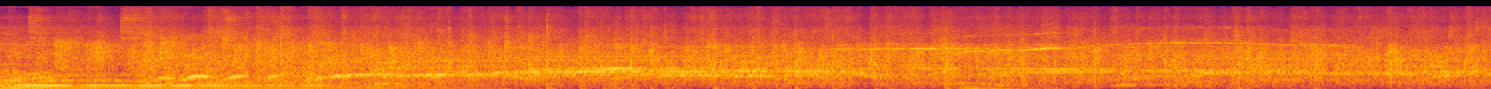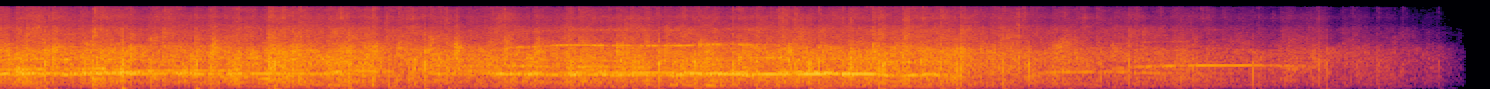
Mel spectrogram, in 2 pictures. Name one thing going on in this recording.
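An audience claps and cheers in a large hall, then fades.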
